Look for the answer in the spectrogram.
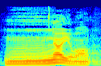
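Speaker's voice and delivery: a dry, doubting "Mm, no, you won't."; mildly voiced ornery Moses; cynical. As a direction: scoff at their promise. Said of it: "this sort of cynicism".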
